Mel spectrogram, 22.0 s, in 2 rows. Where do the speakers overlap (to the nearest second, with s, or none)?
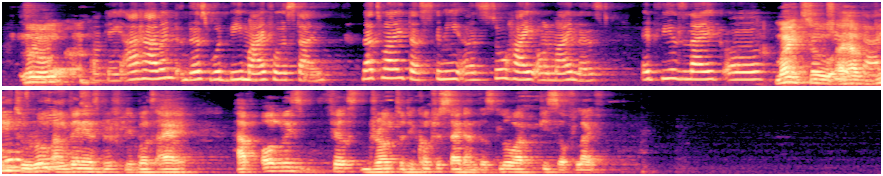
10 s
